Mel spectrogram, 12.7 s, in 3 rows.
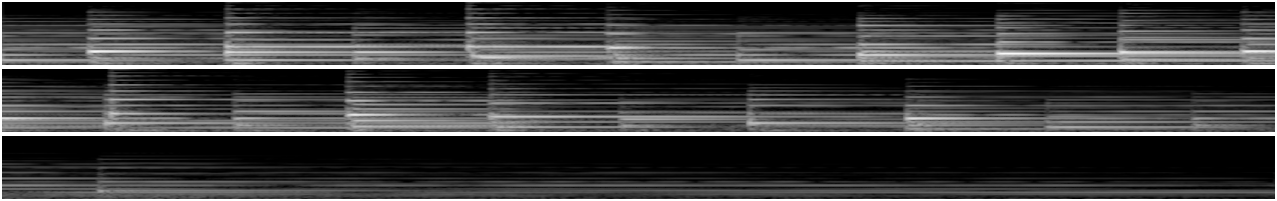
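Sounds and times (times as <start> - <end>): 
piano: 0.0 - 12.7.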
